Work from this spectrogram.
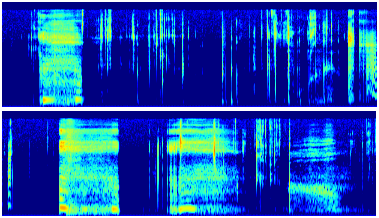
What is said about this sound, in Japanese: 少し、お味見させてくださいね。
